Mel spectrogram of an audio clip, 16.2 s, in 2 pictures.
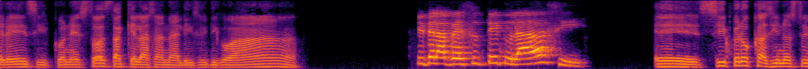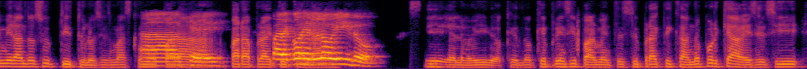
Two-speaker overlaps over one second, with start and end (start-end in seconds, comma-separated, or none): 9.4-11.5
